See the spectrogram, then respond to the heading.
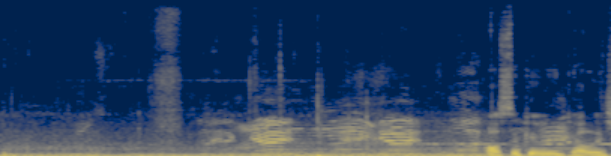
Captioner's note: players shouting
